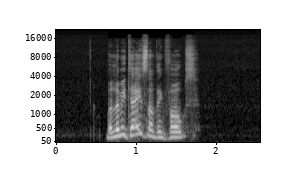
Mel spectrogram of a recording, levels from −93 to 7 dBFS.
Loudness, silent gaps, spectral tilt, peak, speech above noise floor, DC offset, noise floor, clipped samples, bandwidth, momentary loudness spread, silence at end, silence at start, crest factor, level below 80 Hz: -21 LUFS; none; -3.5 dB/octave; -4 dBFS; 43 dB; under 0.1%; -63 dBFS; under 0.1%; 19 kHz; 12 LU; 0.8 s; 0.65 s; 18 dB; -70 dBFS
